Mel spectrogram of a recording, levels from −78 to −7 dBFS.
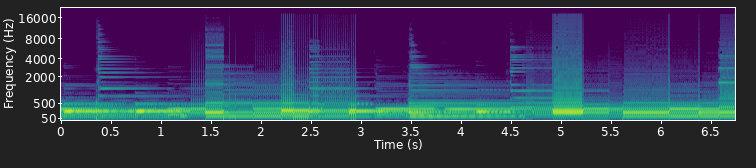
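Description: Robotic sound from repeated short buffers at 1.31–2.95 s and 4.62–6.74 s: a rigid 50 Hz buzz replaces the audio, likely from a 20 ms buffer being looped continuously.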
